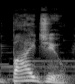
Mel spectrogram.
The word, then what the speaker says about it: baijiu: Baiju is pronounced as Baiju, and it's a type of alcoholic beverage that originated in China thousands of years ago.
